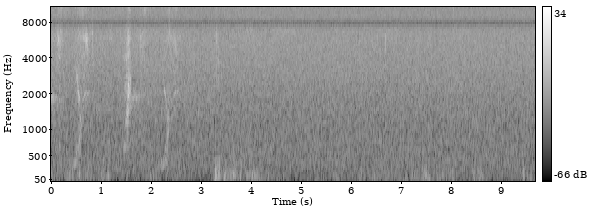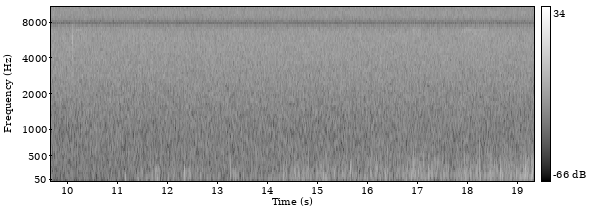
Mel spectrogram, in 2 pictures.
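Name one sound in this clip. Water laps gently around a wading man's legs.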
